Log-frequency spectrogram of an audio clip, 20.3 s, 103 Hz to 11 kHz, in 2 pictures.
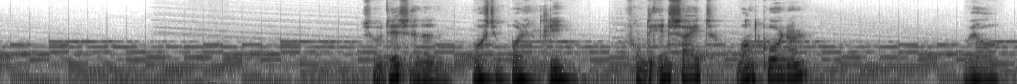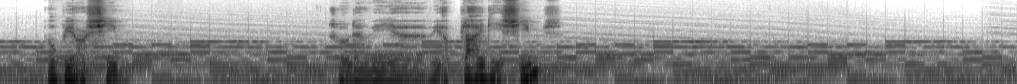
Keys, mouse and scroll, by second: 0.3 middle click, 2.0 shift+click, 2.4 middle click, 4.3-9.9 middle drag, 11.9 shift+click, 12.6-19.8 middle drag.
